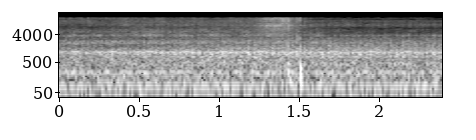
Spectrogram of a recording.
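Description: Truck's diesel engine idling, a steady low hum heard from inside the cab, with one short click about a second and a half in.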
